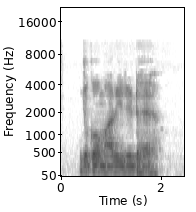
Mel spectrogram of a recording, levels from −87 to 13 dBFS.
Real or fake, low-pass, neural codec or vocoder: real; 10.8 kHz; none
